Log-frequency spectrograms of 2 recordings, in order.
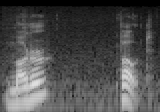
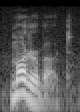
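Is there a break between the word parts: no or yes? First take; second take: yes; no. First: The two parts are said apart with a break. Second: The two parts are said quickly without a break. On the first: "My turn" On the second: "Say it fast"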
